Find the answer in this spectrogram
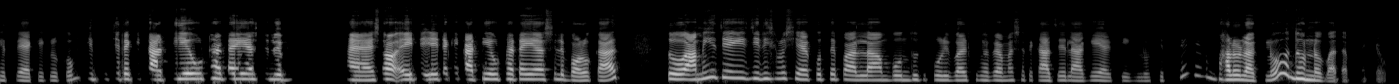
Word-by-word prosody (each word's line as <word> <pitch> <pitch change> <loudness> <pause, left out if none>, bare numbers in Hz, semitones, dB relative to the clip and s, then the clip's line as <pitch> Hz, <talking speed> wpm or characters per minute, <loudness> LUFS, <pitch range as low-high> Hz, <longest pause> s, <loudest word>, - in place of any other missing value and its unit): ক্ষেত্রে 190 0 -16
একেক 180 +2 -21
রকম। 195 +3 -14
কিন্তু 235 0 -15
সেটাকে 250 -2 -3
কাটিয়ে 255 +4 +4
উঠাটাই 255 -1 +2
আসলে 235 -1 -6 0.7
হ্যাঁ, 200 -1 +5
স - - -33 0.2
এটা 230 +1 0
এটাকে 255 +2 -4
কাটিয়ে 235 +2 +4
উঠাটাই 240 0 +1
আসলে 230 -1 -7
বড় 180 0 +1
কাজ। 185 - +4 0.5
তো 255 - +2 0.2
আমি 240 +5 +3 0.2
যেই 300 -2 +2
জিনিসগুলো 265 0 -4
শেয়ার 230 -3 0
করতে 235 0 -7
পারলাম, 205 -2 +1
বন্ধু, 205 0 -6 0.2
পরিবার, 200 -1 -5
কীভাবে 195 -1 -11
আমার 195 +1 -12
সাথে 200 -1 -20
কাজে 185 +1 -3
লাগে 175 +2 -6
আরকি 170 +1 -16
এগুলোর 165 +1 -23
ক্ষেত্রে 185 - -21
এ - - -15 0.2
ভালো 220 -1 +4
লাগলো 190 +4 -1 0.2
ধন্যবাদ 185 - 0
আপনাকেও। - - -33
220 Hz, 165 wpm, -23 LUFS, 195-250 Hz, 0.7 s, হ্যাঁ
